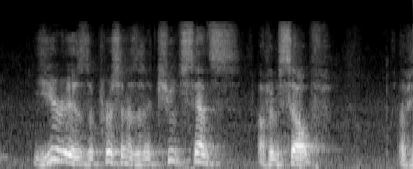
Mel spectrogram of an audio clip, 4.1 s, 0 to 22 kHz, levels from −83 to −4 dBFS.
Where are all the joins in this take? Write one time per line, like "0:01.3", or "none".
0:02.5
